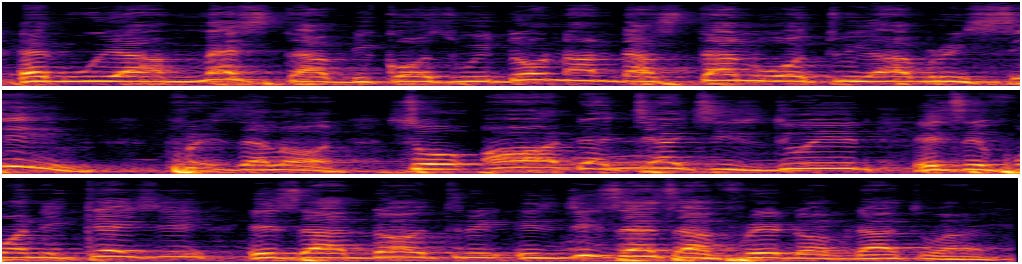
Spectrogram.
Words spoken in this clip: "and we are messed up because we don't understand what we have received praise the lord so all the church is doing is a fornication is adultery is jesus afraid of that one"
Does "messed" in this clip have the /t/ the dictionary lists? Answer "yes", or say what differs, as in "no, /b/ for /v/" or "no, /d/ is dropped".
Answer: yes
